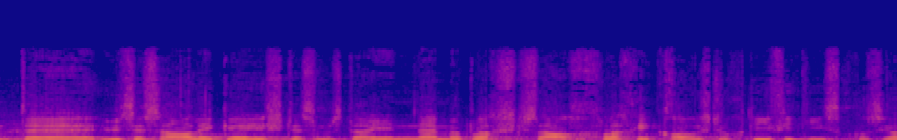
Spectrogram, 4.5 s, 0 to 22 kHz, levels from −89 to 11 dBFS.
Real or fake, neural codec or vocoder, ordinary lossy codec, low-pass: real; none; none; 14.4 kHz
